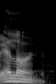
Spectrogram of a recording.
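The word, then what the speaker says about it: Ellone: I've heard Elone, Ellen, even Eleni, good God. In Japanese it is Eriwone. That translates to alone. No emphasis on the E.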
